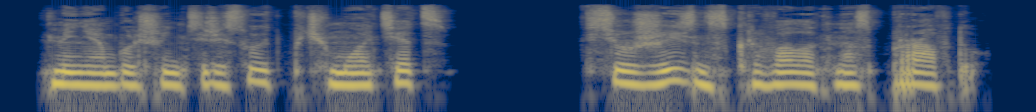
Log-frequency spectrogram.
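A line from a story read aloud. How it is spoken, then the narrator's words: Plain. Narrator (Russian): сказал брат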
